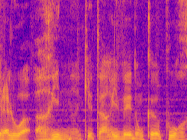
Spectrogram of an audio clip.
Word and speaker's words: REEN: Alors, nous, on prononce REN, mais on peut dire RIN, chacun prononce comme il le souhaite. Cette loi, elle est intéressante.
